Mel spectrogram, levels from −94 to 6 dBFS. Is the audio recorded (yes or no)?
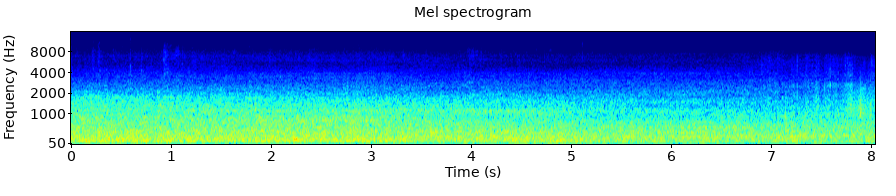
yes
